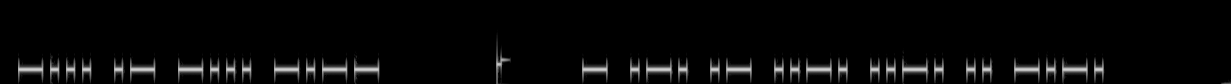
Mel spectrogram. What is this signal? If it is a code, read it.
Morse code, heard as a keyed tone, about 16 wpm, 700 Hz. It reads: BABY TRAFFIC
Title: Sentences from Top 1300 Words - New Word Drill - 15wpm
